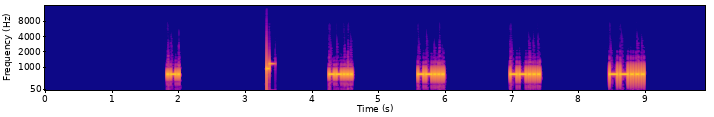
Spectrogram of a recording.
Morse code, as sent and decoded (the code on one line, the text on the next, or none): .-. / --... --... --... --...
R 7777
